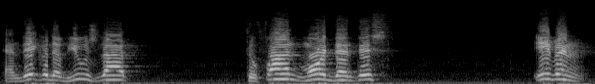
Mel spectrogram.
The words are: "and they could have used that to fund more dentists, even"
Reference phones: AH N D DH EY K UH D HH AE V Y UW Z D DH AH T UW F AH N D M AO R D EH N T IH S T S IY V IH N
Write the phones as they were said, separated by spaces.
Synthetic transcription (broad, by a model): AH N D EY K UH D HH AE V Y UW S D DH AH T UW F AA N D M AO R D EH N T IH S T IY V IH N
